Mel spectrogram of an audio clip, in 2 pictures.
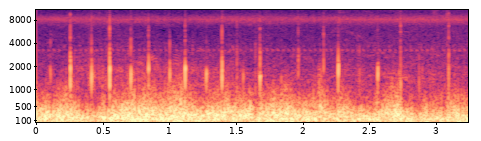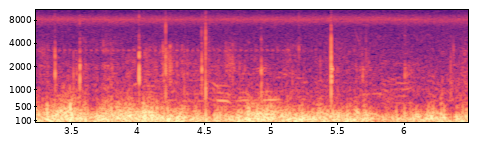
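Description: Wind buffeting the microphone with a steady low rumble, over a quick irregular run of sharp clicks, several a second, that thins out near the end.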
